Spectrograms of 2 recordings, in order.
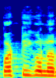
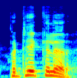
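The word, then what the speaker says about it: particular: پرٹیکولر events, dear viewers یہ لفظ پرٹیکولر نہیں ہے، پرٹیکولر. Oxford advanced learner dictionary کا تلفظ میں فالو کرتا ہوں، تو وہاں جا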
